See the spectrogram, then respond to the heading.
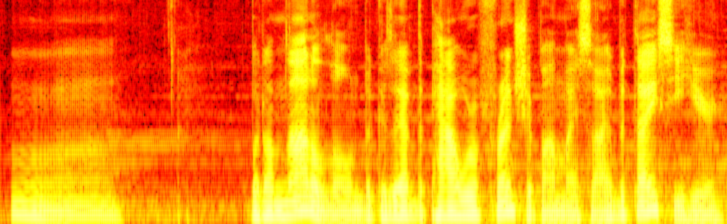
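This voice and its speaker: A man's voice: fairly low pitch, very animated, moderate pace, faint music behind. A man hosting a casual let's-play, offhand and wry as he comments and reads out dialogue choices. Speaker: gaming video host.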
